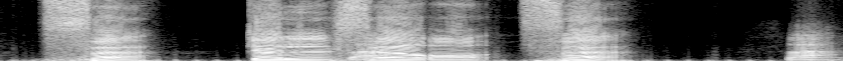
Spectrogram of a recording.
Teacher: Dia bibir bawah bertemu dengan gigi seri atas. · Untuk huruf fa, Ibu, lebih ditambahkan lagi hamesnya juga, aliran udara.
